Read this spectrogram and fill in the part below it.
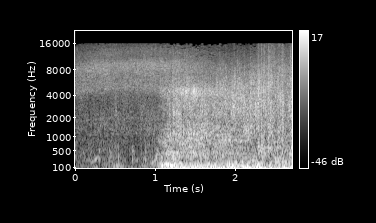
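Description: A fire bursts up and roars.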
